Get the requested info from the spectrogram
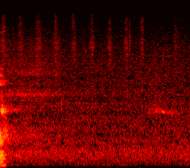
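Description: Faint, quick scratching strokes of a stiff, nearly dry paintbrush flicked back and forth over a textured plastic miniature: dry brushing a light highlight onto raised stone detail.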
